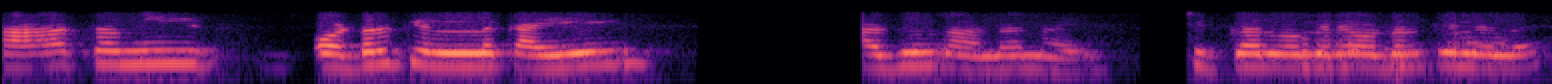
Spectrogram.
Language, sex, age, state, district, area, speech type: Marathi, female, 18-30, Maharashtra, Mumbai Suburban, urban, conversation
